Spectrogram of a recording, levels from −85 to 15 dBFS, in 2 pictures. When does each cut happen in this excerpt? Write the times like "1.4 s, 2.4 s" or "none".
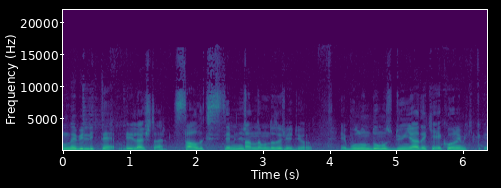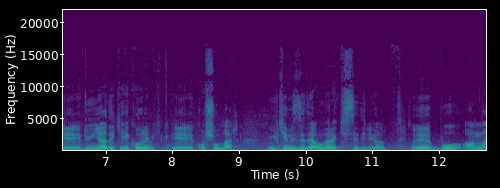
1.0 s, 1.6 s, 2.7 s, 3.3 s, 6.7 s, 10.2 s, 11.5 s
